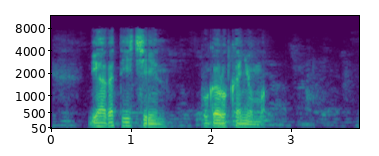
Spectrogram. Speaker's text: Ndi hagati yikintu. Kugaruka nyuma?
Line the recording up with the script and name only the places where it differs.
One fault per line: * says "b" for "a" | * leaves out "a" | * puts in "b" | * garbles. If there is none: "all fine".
all fine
